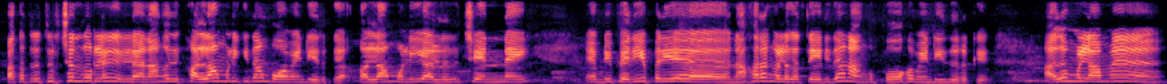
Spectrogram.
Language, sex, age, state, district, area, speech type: Tamil, female, 45-60, Tamil Nadu, Thoothukudi, rural, spontaneous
